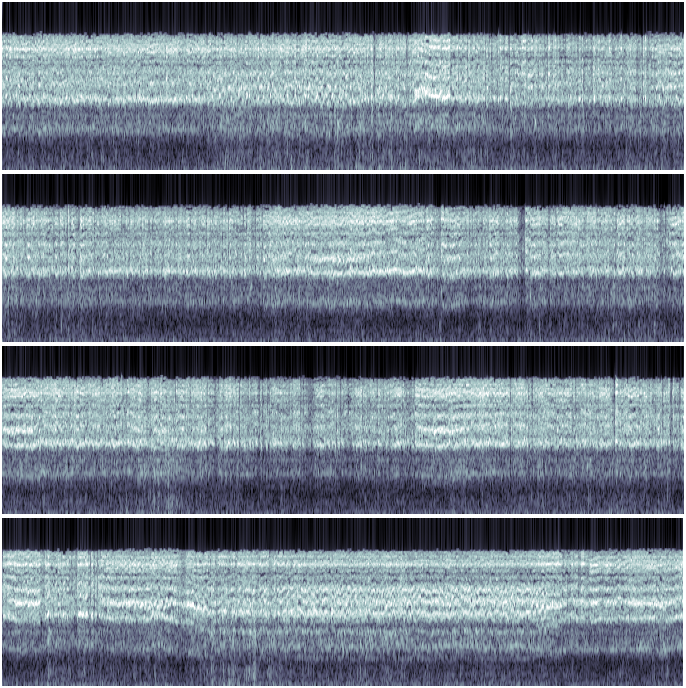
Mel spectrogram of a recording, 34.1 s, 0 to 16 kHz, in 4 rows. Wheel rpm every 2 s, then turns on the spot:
230, 220, 240, 230, 230, 230, 230, 230, 230, 230, 230, 220, 230, 220, 190, 190, 210.
none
